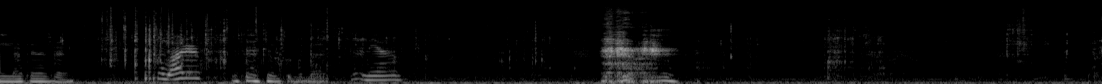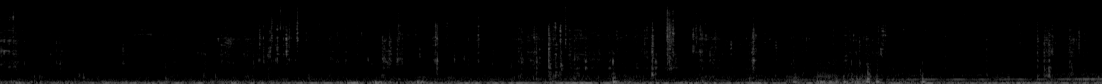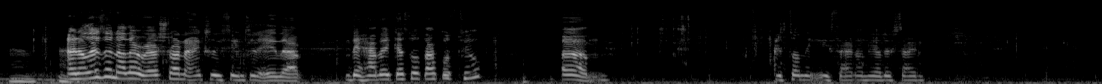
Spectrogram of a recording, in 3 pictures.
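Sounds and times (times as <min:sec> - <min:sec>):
chewing crunchy taco: 0:00.0 - 0:22.8, 0:26.8 - 0:29.9, 0:30.9 - 0:33.0.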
